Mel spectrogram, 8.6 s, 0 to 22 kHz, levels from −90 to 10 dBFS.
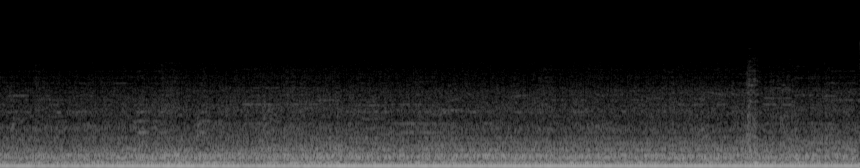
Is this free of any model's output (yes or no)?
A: yes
